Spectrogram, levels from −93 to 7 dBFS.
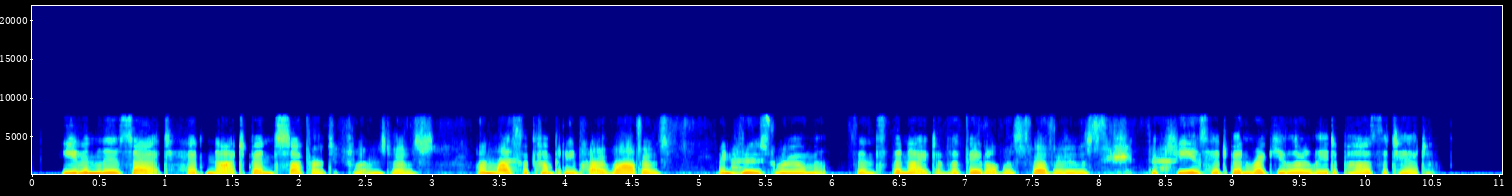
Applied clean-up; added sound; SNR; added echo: neural diffusion model UNIVERSE++.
